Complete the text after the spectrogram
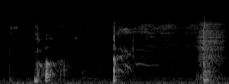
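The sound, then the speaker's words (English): A few short, abrupt burps after drinking eggnog and beer pop out in quick succession, moderately loud, with a sharp glottal catch in the middle and a breathy one trailing at the end. “How are you burping off of eggnog?”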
